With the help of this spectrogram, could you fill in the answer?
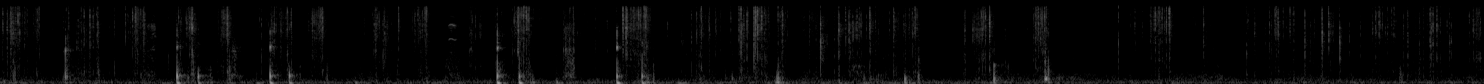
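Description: Fingers squeeze and stretch a yellow polyethylene foam mesh sleeve, the kind of protective net used on fruit. It gives many quick, dry crinkles and tearing-like crackles, some brief snaps bright and sharp, over a faint low hum, with short quieter pauses between bursts.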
